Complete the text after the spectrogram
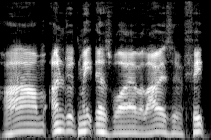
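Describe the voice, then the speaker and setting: A man's voice: medium pitch, normal speed, bright, forceful tone. A man chatting casually on CB radio, hosting an open call for other stations. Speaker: CB radio operator hosting a net. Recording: very noisy CB radio hiss and static.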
